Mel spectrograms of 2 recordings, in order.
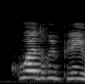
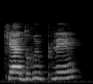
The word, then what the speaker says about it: quadruplé: Donc, ça peut être quadruplé ou quadruplé, quadragénaire ou quadragénaire.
